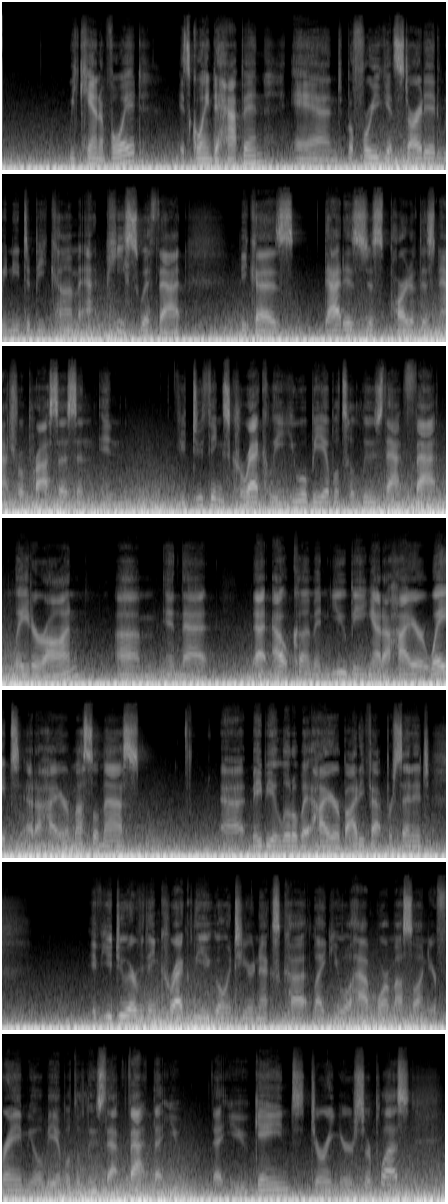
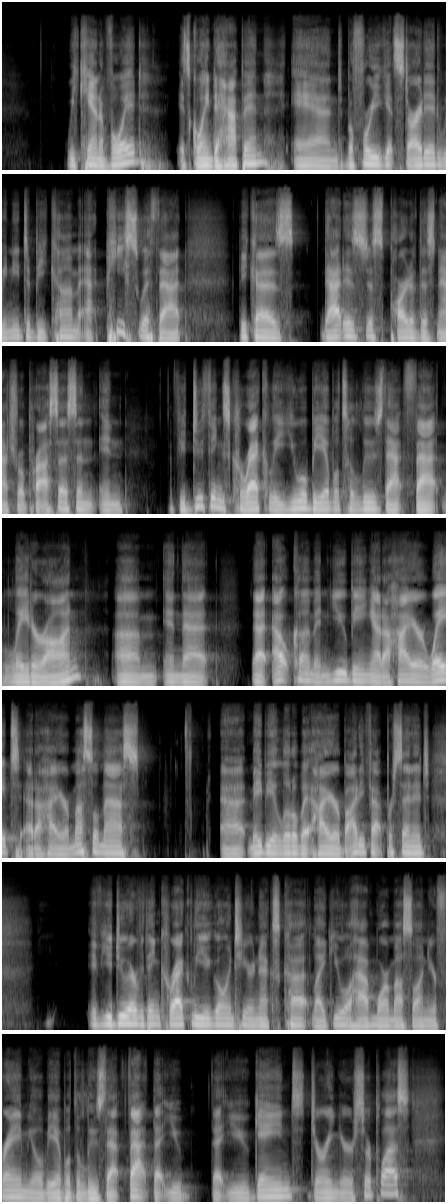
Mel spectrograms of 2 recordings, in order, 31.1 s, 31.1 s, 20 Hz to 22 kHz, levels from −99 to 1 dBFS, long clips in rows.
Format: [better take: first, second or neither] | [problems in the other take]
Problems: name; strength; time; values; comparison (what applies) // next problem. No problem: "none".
second | low rumble; loud; throughout; 6 dB below the speech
